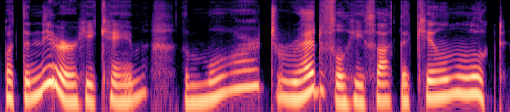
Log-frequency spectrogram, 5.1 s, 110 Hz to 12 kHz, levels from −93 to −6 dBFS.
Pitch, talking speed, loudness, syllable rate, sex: 220 Hz, 155 wpm, -18 LUFS, 3.6 syllables/s, female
